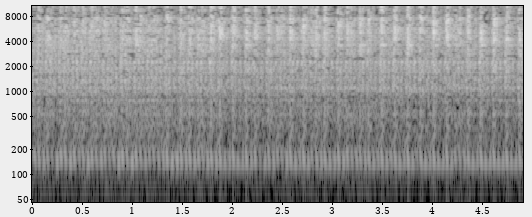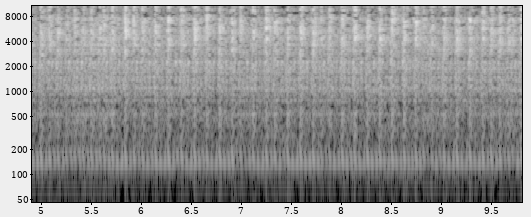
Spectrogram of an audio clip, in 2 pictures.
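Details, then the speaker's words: Kawasaki Ninja RR two-stroke after a piston replacement for a worn, whitened bore, revved: even buzzing, very smooth on deceleration, with no knock or clatter; normal running, no piston slap. "Pas turun halus banget halus ini asli halus banget"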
